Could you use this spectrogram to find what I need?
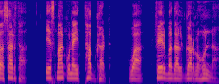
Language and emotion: Nepali, neutral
